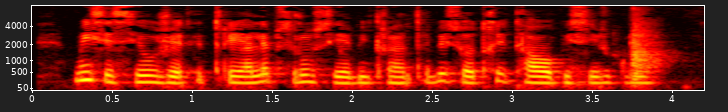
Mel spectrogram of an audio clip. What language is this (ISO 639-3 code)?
kat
